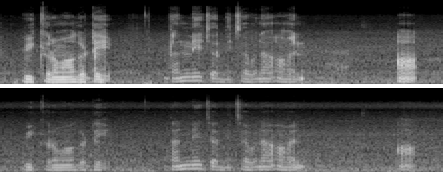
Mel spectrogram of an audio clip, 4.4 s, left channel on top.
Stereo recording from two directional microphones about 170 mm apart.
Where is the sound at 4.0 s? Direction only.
65° left (ahead or behind).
